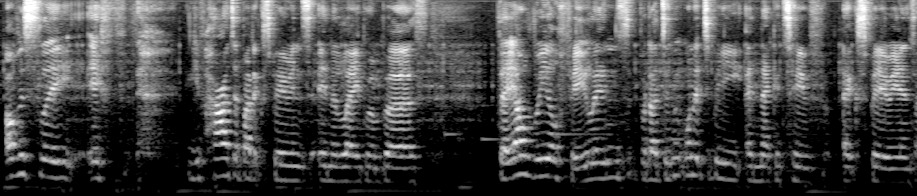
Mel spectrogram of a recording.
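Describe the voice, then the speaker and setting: A young woman with a croaky voice from a cold, talking gently and reflectively to camera in a casual vlog. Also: medium pitch, low-quality recording. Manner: gentle, reflective, repeats herself. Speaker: parenting vlogger.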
